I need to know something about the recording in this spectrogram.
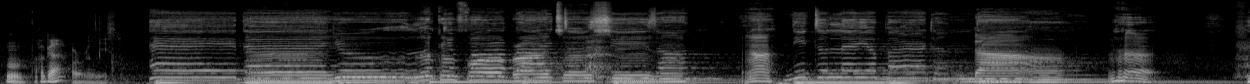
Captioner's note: haha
